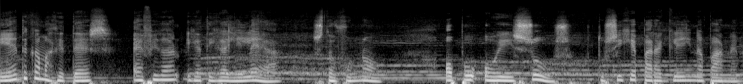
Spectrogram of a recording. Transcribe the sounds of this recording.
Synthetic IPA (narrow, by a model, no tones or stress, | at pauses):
ie̞nd̪e̞kɐmɐθit̪e̞s | e̞fiɣɐnʝɐt̪iɣɐlile̞ɐst̪o̞vuno̞ | o̞puo̞iːsust̪usiçe̞pɐɾɐɲɟilinɐpɐne̞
